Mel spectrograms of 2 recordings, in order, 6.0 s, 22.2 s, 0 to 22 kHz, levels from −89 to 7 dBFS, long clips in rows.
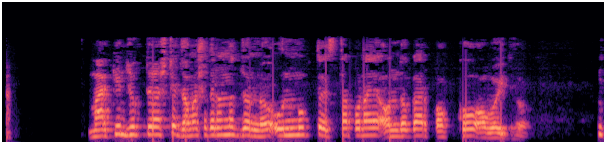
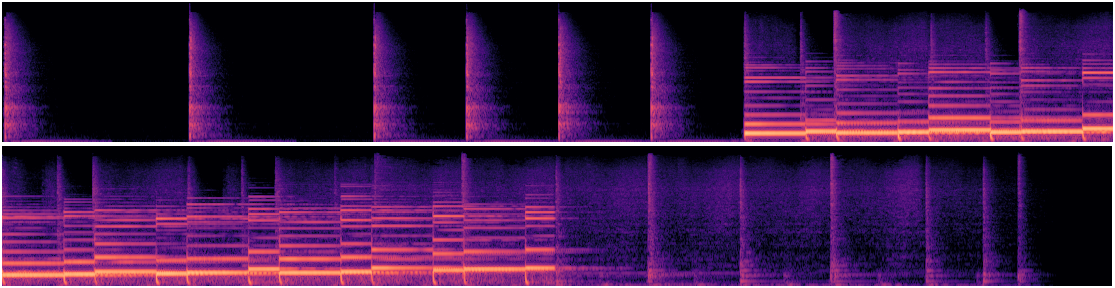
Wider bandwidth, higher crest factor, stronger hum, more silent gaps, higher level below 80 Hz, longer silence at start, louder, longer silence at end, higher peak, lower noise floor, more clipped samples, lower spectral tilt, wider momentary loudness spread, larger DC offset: second, 8 kHz vs 16.5 kHz; about the same, 14 dB vs 16 dB; neither; first, 0.55-0.78 s vs none; about the same, -52 dBFS vs -52 dBFS; about the same, 0.05 s vs 0 s; second, -16 LUFS vs -13 LUFS; second, 0 s vs 2.8 s; about the same, -2 dBFS vs 0 dBFS; second, -66 dBFS vs -82 dBFS; neither; about the same, -5 dB/octave vs -5.5 dB/octave; second, 6 LU vs 19 LU; neither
